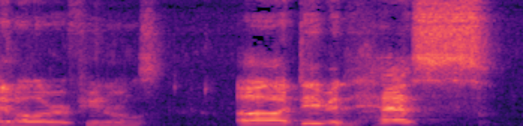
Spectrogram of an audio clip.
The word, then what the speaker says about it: Hess: David Hess, he said the E is silent, so pronounce it like Okay, Hess.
